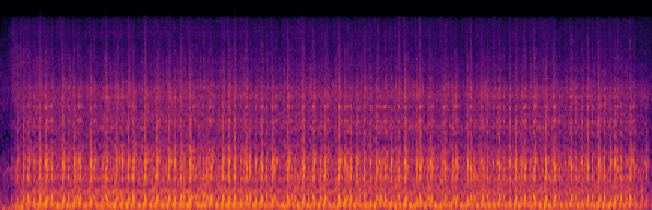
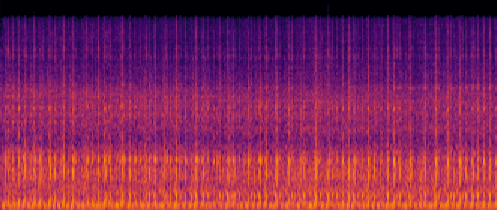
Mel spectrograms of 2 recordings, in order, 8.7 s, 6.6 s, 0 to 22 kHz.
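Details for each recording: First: Johnson outboard with rough running, warmed up at idle for an ignition timing check (spec about 3° BTDC ±1). Steady but choppy, uneven idle with irregular misfire-like stumbles. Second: Rough-running outboard after ignition repair (ignition control module replaced, coil boots shortened, silicone grease on connections): fast even buzzing steady idle with no misses; normal running.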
